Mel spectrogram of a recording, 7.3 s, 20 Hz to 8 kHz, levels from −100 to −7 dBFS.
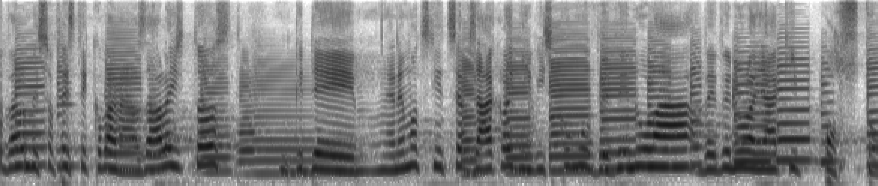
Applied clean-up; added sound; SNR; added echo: none; Wind instrument, woodwind instrument; 5 dB; none.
